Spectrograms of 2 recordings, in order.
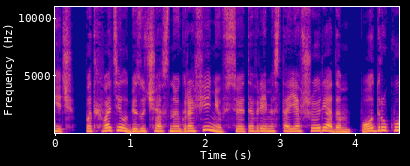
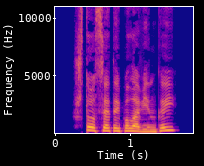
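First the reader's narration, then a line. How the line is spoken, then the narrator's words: Stern question. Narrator (Russian): спросил Наполеонов строго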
